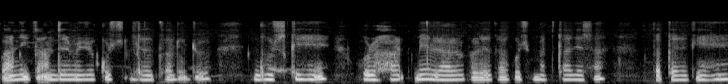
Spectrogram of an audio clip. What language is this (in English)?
Hindi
